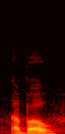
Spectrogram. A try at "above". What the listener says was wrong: Esa O suena como si fuera otra A. Above. Above. No decimos above, no. Decimos above.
